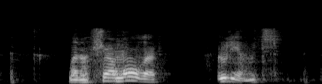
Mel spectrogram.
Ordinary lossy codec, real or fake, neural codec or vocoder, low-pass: AAC, 32 kbps; fake; codec, 44.1 kHz, 1.7 kbps, Pupu-Codec; 5.4 kHz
